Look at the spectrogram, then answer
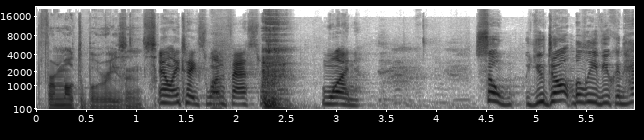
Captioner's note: clears throat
